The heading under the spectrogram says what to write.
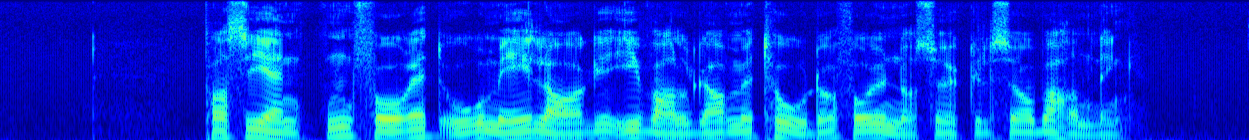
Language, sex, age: Norwegian, male, 49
